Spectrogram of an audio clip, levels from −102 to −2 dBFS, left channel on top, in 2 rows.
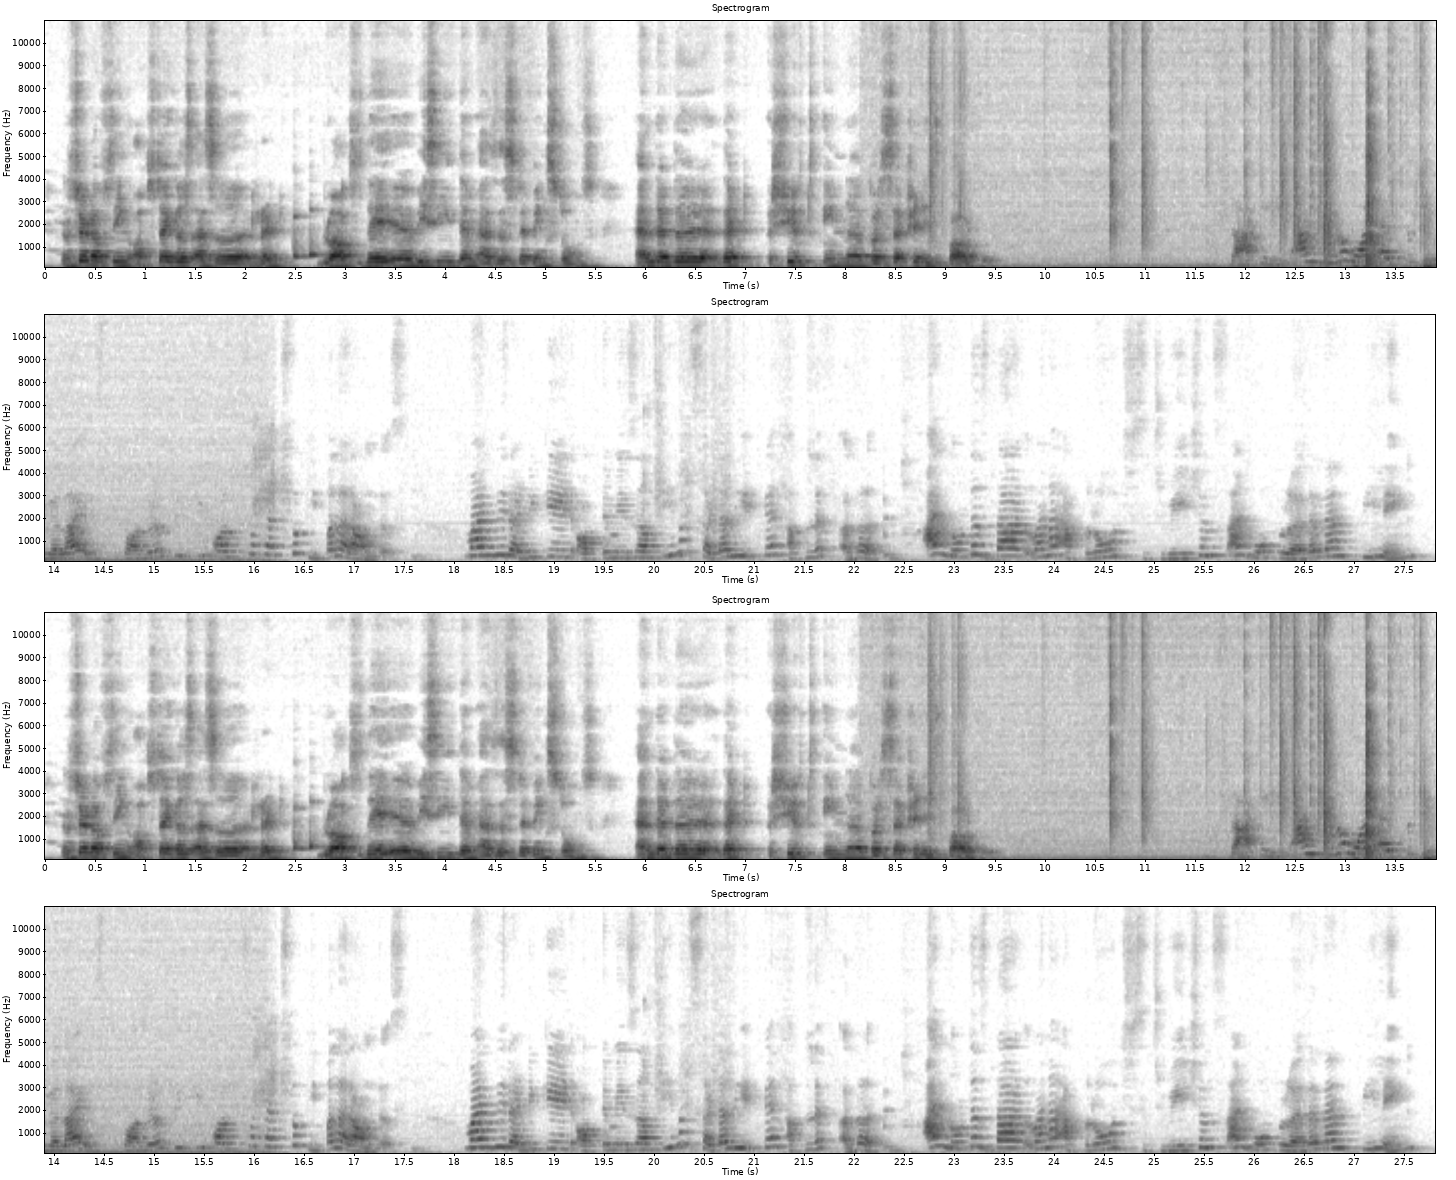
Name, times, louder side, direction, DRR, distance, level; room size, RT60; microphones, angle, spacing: voice 1, 0.2-5.5 5.9-7.0 7.2-9.3, left 1 dB, 15° left, 0.9 m, -26 dB
Crackle, 8.1-16.1, equal, 50° right, 1.6 m, -35 dB
voice 2, 11.8-14.4 14.7-17.4 18.1-22.2 22.7-24.7 25.1-27.6, right 2 dB, 30° right, 0.6 m, -41 dB
4.2 x 2.5 x 3.3 m
head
